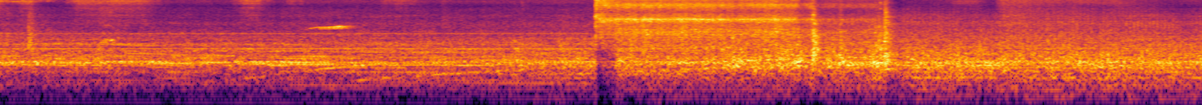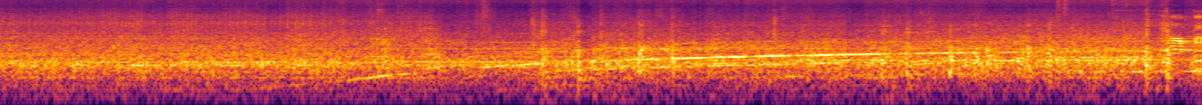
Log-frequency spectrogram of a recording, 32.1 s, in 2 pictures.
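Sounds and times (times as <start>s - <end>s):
train wheels rumbling: 8.0s - 32.0s.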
